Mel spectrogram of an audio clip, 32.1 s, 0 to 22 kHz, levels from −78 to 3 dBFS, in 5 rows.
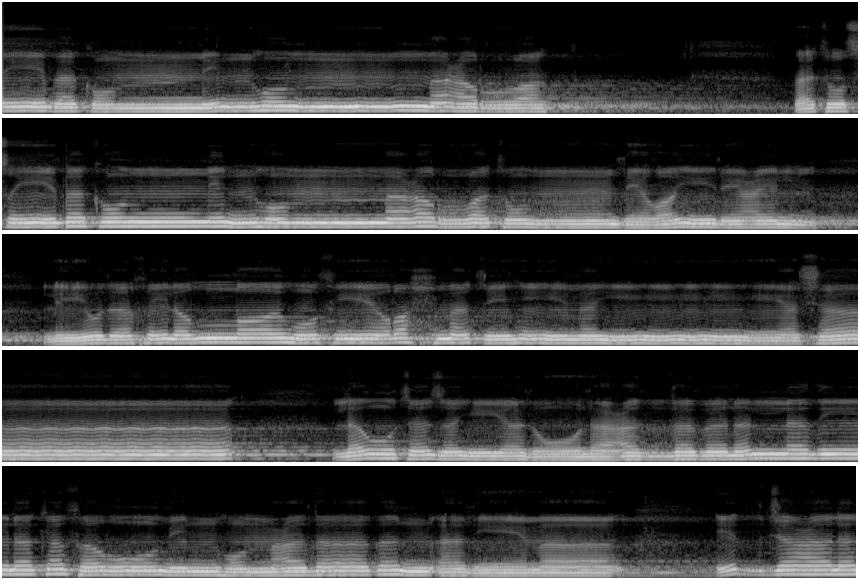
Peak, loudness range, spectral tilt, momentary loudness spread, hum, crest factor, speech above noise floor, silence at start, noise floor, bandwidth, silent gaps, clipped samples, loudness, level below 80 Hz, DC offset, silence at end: -4 dBFS; 4 LU; -10 dB/octave; 8 LU; none; 12 dB; 28 dB; 0 s; -43 dBFS; 5.8 kHz; none; under 0.1%; -17 LUFS; -58 dBFS; under 0.1%; 0 s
